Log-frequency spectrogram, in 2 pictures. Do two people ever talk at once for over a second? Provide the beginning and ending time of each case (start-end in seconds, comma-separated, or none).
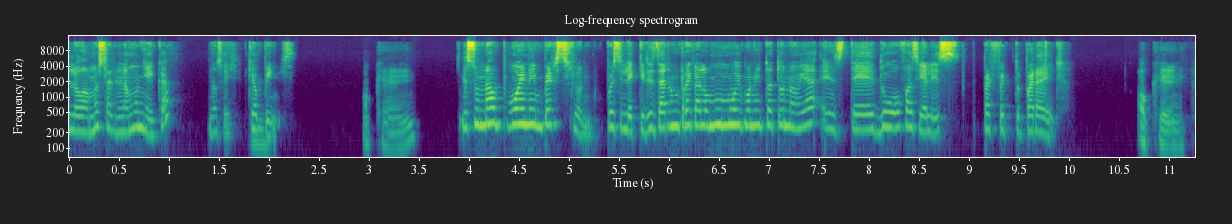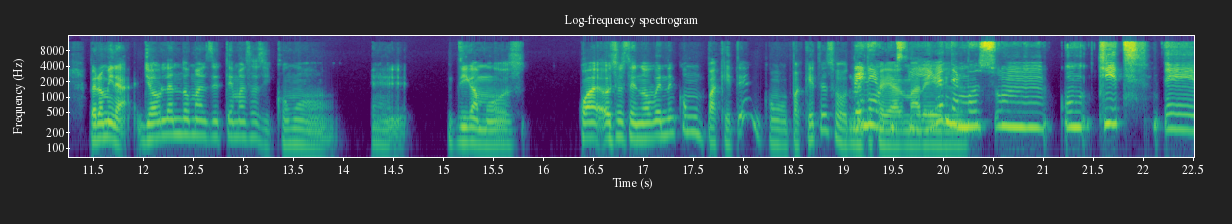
19.1-20.3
